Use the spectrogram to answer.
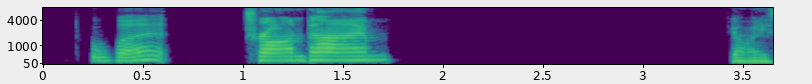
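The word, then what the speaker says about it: Trondheim: And Nelson says that they were in international waters on their way to Tronheim. What? Tronheim. You want me to spell it for you?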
